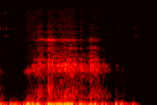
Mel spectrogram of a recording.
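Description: Horses neighing in the Travian Legends video game, a loud, close whinny with breathy snorting texture lasting nearly two seconds before cutting off to silence.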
